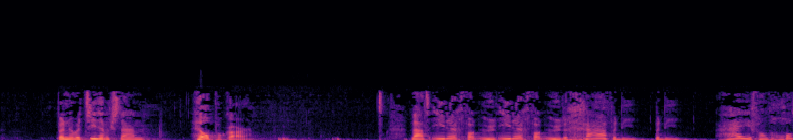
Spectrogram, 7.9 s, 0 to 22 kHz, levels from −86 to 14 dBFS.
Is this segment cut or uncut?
cut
